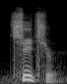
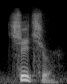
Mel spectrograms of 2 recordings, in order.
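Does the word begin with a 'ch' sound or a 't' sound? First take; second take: ch; ch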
